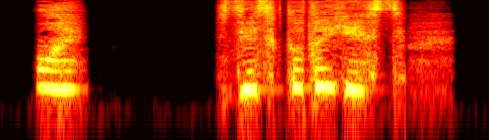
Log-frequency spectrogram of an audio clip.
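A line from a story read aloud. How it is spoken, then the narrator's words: Sweet trilling doll's voice. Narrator (Russian): воскликнула кукла Роза своим милым голоском, похожим на трель кларнета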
